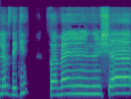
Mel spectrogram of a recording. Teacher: फमन आयत नंबर 29 में लख फमन शा अब जो नून का अपना वक्त है उस वक्त में मैंने नून के मखरज को छुपा के गुना किया और फिर मैं अगले हरफ पे चली गई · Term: इफा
